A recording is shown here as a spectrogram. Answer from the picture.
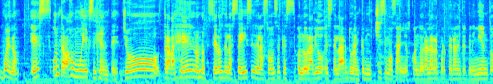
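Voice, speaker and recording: Against music in the background, a woman with a Honduran accent talks at a fairly quick pace with hardly any pauses. Her pitch is fairly low, with ordinary pitch variation. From Honduras, Puerto Cortés. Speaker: TV news reporter. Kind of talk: interview. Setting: outdoors.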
